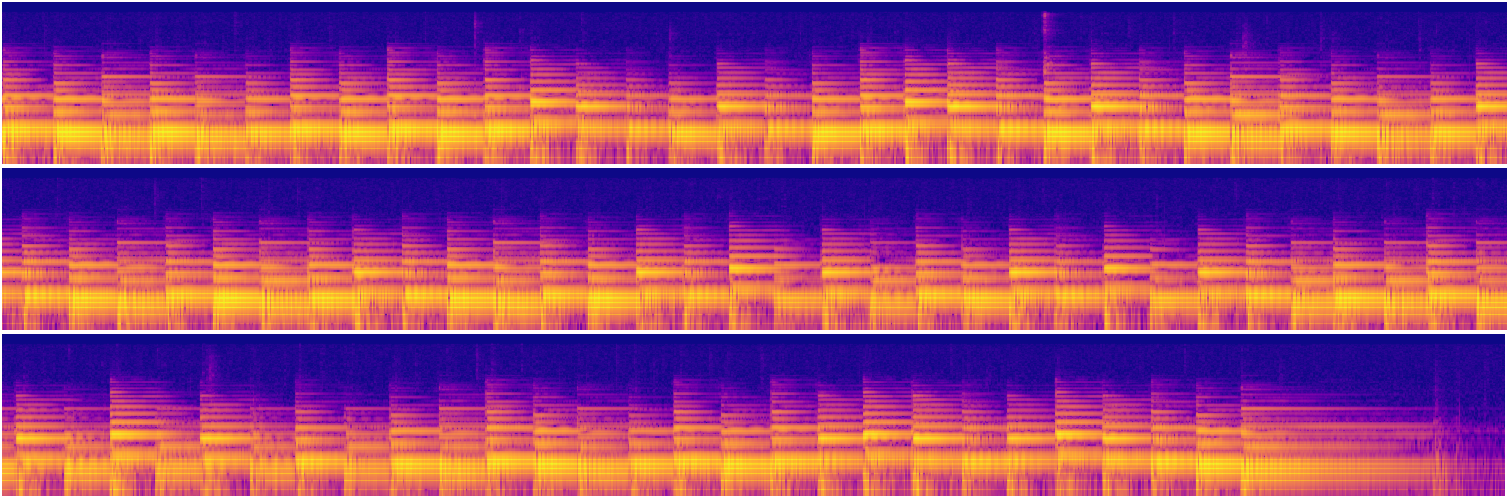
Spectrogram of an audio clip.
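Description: Digital piano playing a single-line five-finger exercise in the middle register: even, steady notes stepping up and down a few adjacent keys in repeated figures like C-D-E-F-G-F-E-D. The run ends on a held note that dies away near the end.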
